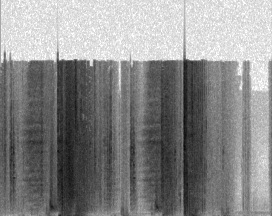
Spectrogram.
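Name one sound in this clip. A tool chops into a bush.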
